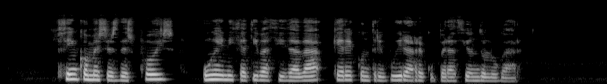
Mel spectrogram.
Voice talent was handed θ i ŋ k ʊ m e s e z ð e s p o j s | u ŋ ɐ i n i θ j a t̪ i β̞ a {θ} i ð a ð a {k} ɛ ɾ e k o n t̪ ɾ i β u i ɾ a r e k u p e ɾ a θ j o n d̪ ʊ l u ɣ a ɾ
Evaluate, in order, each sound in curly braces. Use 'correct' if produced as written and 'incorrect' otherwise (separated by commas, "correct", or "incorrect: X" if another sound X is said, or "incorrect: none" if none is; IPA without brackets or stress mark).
correct, correct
